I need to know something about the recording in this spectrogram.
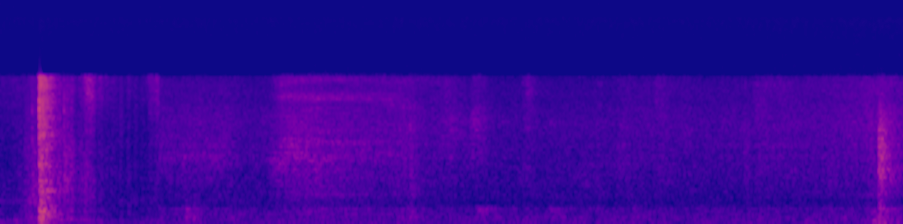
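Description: Footsteps move quietly across a room.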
